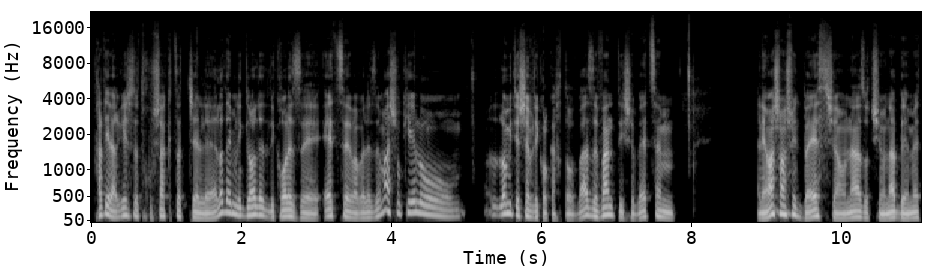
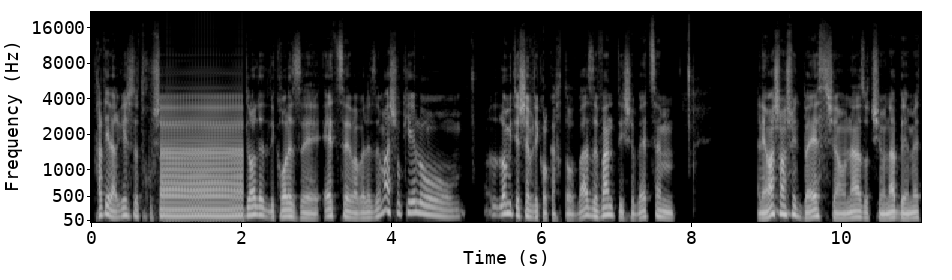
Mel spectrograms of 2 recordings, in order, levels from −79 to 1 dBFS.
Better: first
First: none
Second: audio freezing; at 1 s for 1 s

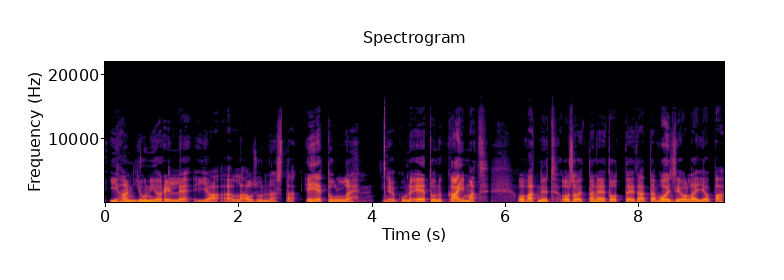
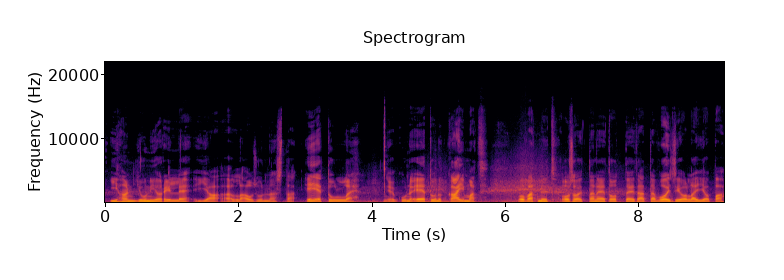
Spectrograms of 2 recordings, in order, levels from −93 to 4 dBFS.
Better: first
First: none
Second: wind noise on the microphone; occasional gusts; 15 dB below the speech

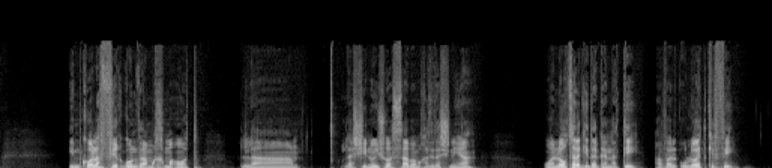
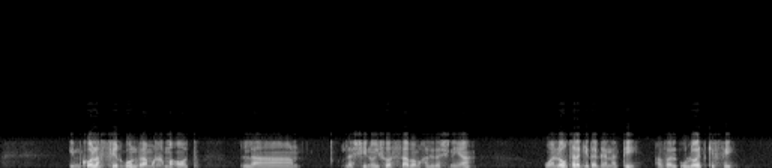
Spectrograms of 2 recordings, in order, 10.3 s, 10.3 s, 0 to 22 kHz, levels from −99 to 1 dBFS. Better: first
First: none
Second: phone-call audio; nothing above 3.5 kHz

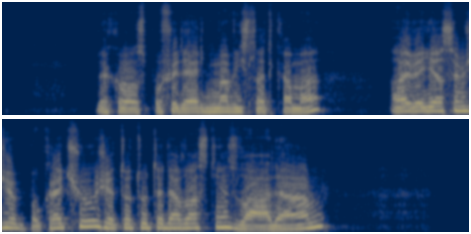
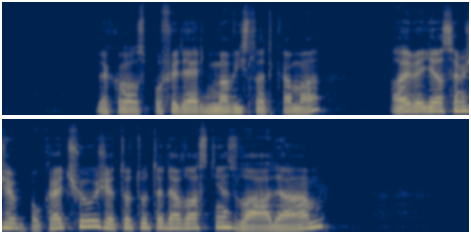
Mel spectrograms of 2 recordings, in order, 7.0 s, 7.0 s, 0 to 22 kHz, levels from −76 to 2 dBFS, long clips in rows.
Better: second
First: distortion; slight; 10 dB below the speech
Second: none

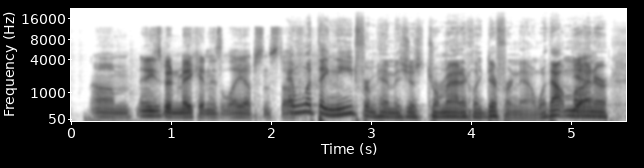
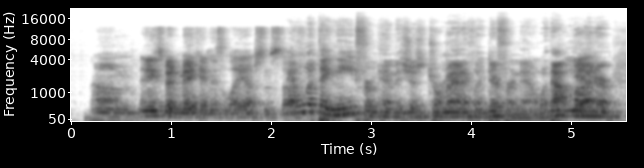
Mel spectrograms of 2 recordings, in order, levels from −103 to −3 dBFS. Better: first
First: none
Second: off-mic speech; far // room echo; very slight; dies away in 0.2 s

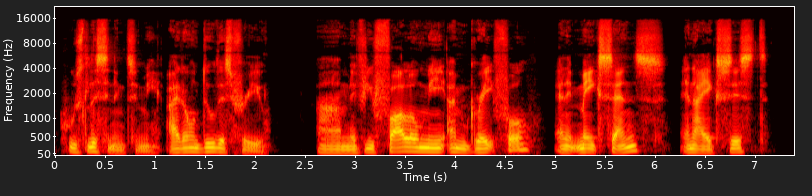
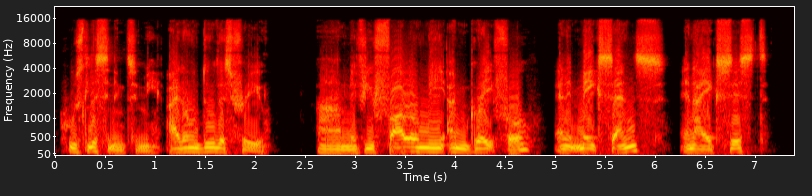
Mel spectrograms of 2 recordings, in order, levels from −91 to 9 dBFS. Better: first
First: none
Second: distortion; heavy; 18% of the sound clipped

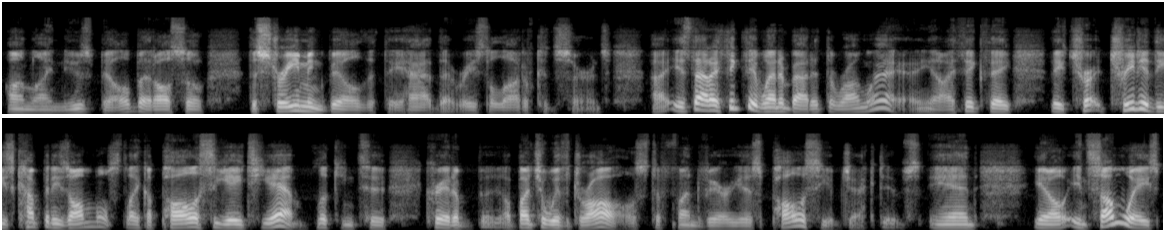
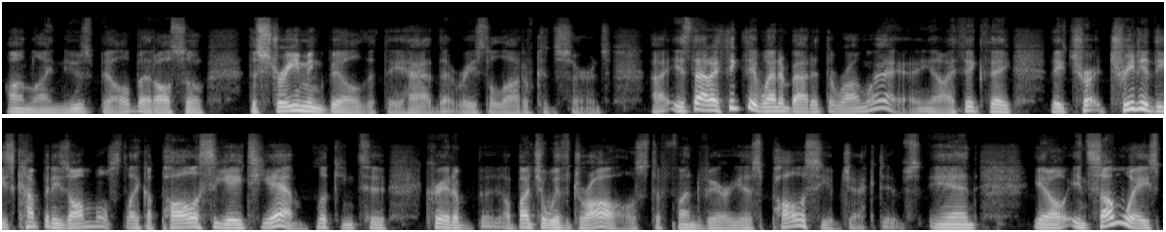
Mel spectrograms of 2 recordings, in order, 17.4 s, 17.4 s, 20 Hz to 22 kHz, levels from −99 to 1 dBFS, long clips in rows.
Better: second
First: thin; somewhat; fading below 300 Hz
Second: none

